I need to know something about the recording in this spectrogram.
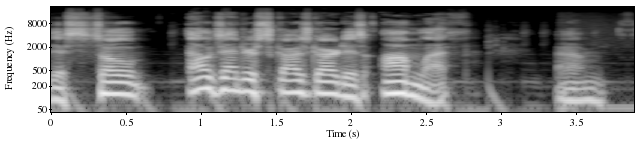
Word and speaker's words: Amleth: we'll walk through this so alexander skarsgard is omleth um it's i always pronounce it amleth but it's amla it's pronounced omleth and i think he goes by another name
